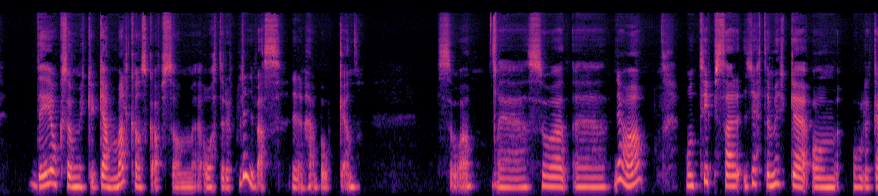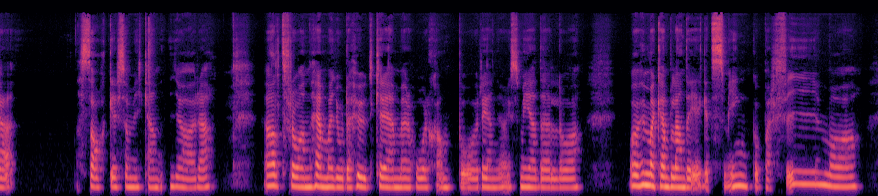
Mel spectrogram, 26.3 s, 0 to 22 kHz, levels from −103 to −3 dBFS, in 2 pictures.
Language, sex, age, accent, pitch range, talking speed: Swedish, female, 20-39, native, 190-220 Hz, 95 wpm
